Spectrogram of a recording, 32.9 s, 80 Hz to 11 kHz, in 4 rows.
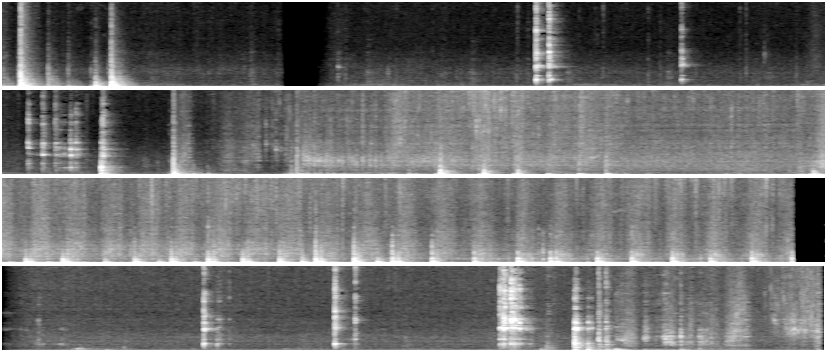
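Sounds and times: flatbread sizzling on griddle: 0:10.0 - 0:24.4, 0:30.9 - 0:32.9
spatula knocking on pan: 0:12.2 - 0:14.6, 0:16.2 - 0:24.4.

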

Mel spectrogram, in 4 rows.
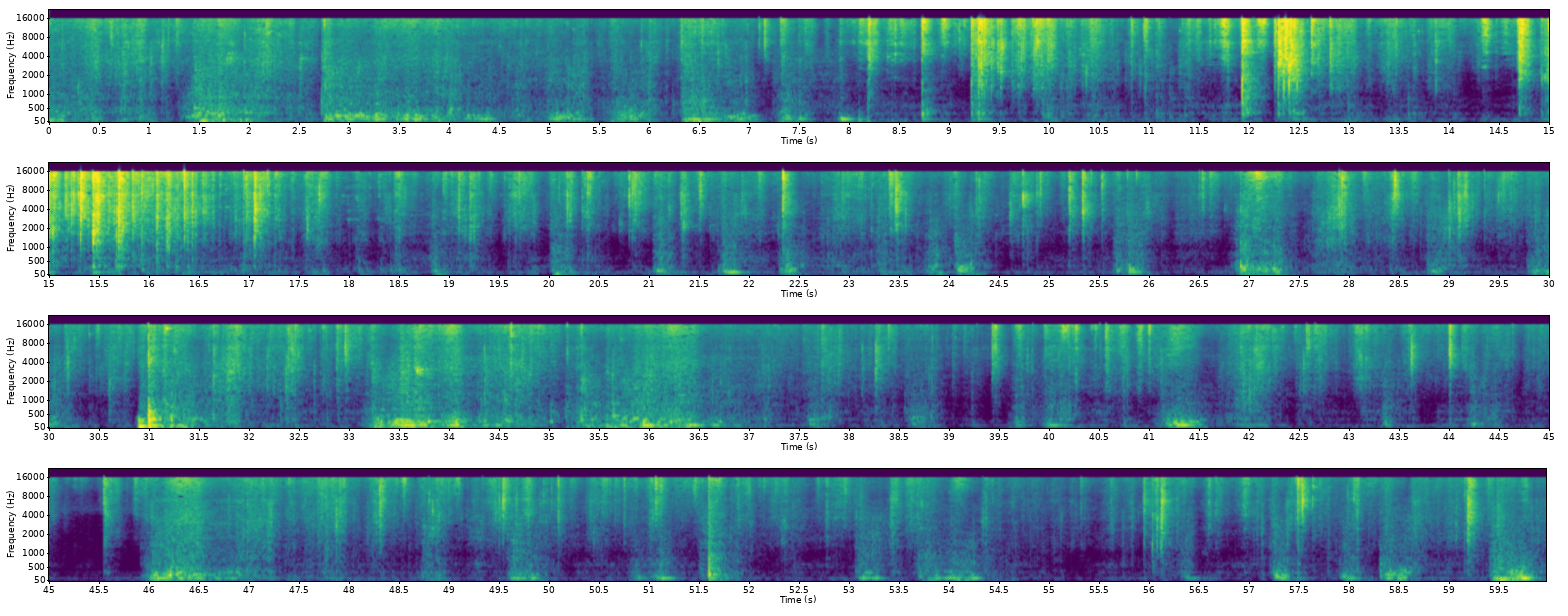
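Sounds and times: hands crushing chalk blocks: 0:06.1 - 0:27.3.

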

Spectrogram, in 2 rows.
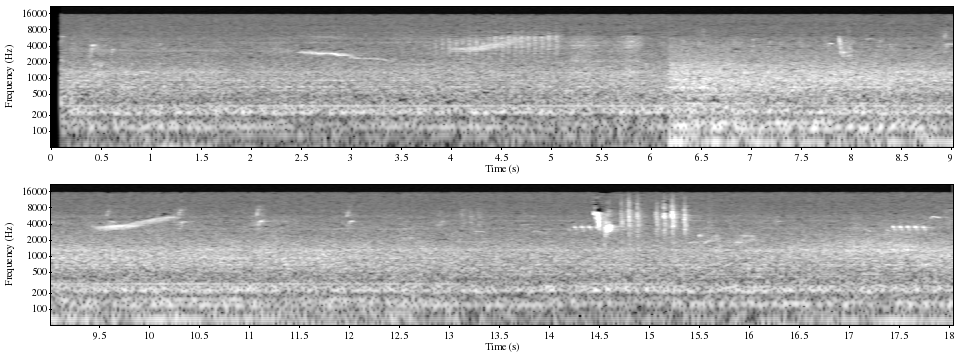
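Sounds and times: steady low background noise: 0:00.1 - 0:18.0.

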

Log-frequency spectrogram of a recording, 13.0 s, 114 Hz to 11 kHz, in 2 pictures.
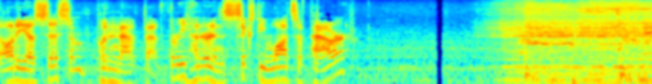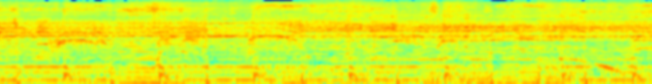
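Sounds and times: rock song on car radio: 0:04.8 - 0:13.0.

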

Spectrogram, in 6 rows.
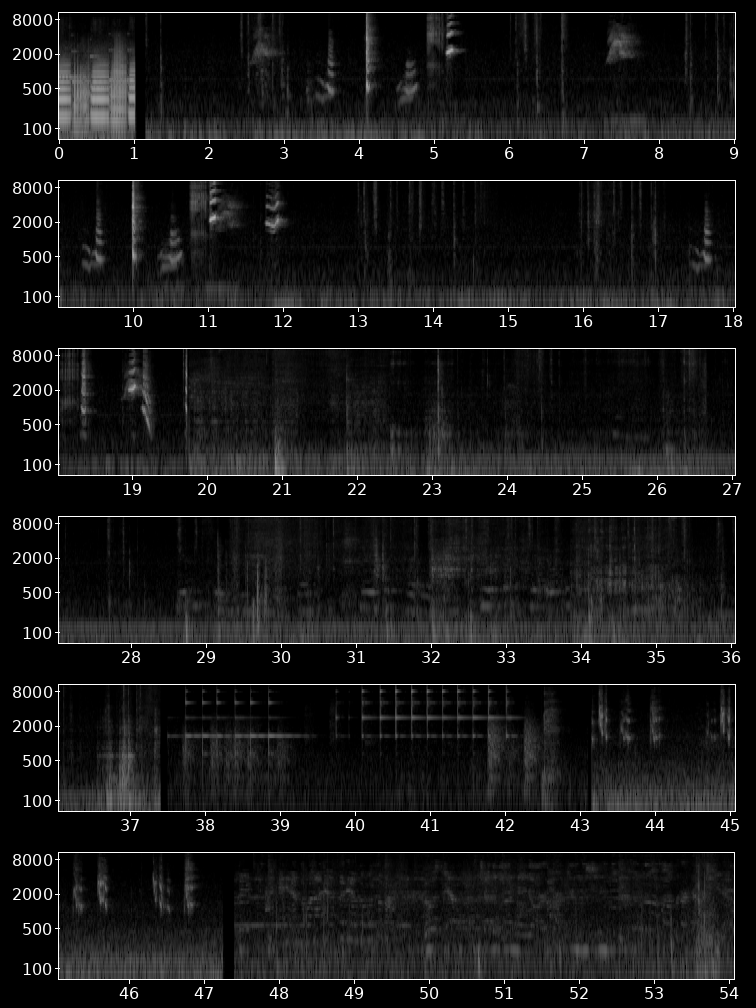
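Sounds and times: parakeet chirping: 0:07.3 - 0:07.8, 0:09.5 - 0:12.1, 0:43.2 - 0:47.2
parrot beak clicking and scratching: 0:12.9 - 0:14.8, 0:15.9 - 0:17.2
wine glass tapped ringing: 0:37.5 - 0:42.5.

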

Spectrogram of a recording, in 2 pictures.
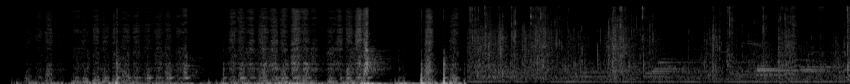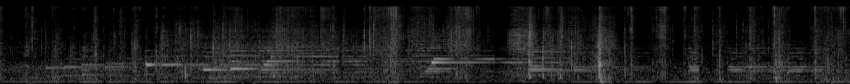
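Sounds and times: soft background music: 0:04.7 - 0:17.0.

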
